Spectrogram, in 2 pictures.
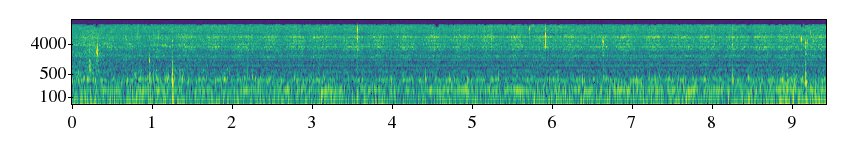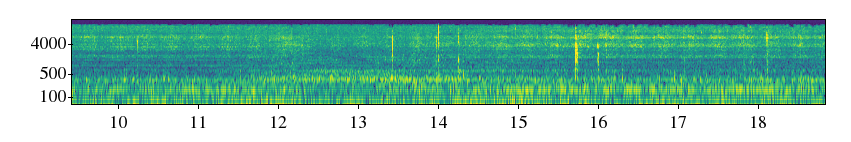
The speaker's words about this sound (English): A little bit of trickling of water that is so charming.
